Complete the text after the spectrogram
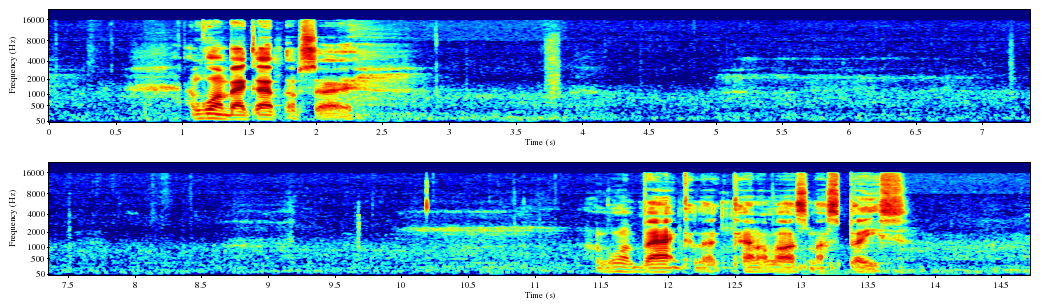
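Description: A man speaks close up, in short calm bursts with pauses.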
